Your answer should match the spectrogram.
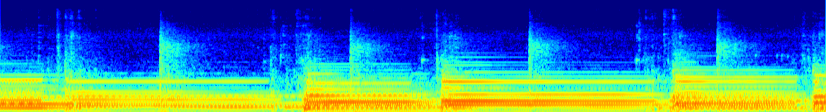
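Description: Electronic keyboard playing a run of five sustained chords. Each chord is held about a second before the next one comes in. It is a practice pass through a gospel chord progression.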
